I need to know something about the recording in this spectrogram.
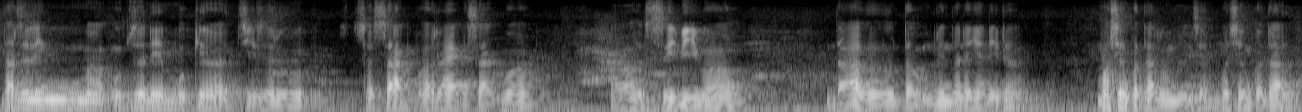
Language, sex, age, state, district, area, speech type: Nepali, male, 45-60, West Bengal, Darjeeling, rural, spontaneous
